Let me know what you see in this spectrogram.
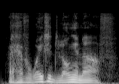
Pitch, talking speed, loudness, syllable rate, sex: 100 Hz, 250 wpm, -16 LUFS, 6.9 syllables/s, male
